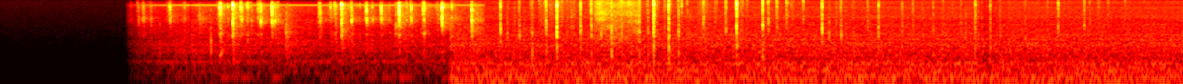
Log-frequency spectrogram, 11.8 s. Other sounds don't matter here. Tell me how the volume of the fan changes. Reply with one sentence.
The loudness of the fan stays about the same.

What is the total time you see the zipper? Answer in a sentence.
The zipper can be heard for 2 seconds in total.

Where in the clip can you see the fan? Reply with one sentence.
You can hear the fan from 4.5 to 11.7 s.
